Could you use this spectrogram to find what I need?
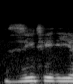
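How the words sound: The first letter is said as "zee".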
